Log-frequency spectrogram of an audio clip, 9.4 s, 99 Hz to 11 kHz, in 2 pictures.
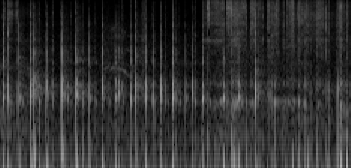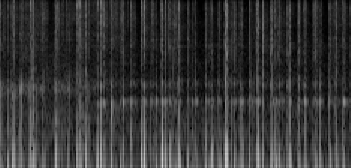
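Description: A single empty, hollow, light green paper cup is held upside down and tapped on its base and sides with fingertips and nails. A rapid, uneven run of many dry, hollow taps follows, mostly low thumps with a faint tone near 780 Hz and almost no ring after each hit.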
